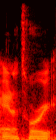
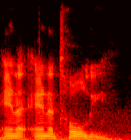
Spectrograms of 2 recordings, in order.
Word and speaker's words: Anatoly: Oh no, sorry, not Anatori, Anatoly. Anatoly.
